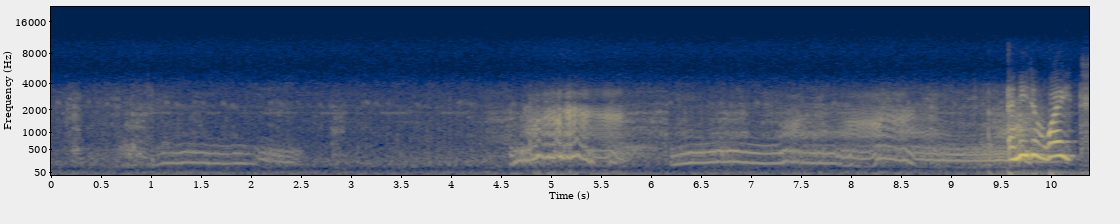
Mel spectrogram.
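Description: Drawn-out, cat-like yowling in four long calls that waver in pitch. The last call, near the end, is the loudest and rises sharply.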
